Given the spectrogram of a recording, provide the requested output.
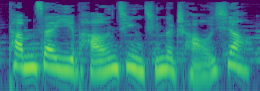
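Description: A woman hosting and reading a children's bedtime story aloud, gentle and expressive. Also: a little high, fairly quick, soft background music.

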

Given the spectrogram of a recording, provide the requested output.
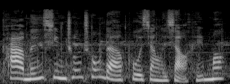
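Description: A woman narrating a children's storybook with expressive, lively delivery. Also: high-pitched, brisk.

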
